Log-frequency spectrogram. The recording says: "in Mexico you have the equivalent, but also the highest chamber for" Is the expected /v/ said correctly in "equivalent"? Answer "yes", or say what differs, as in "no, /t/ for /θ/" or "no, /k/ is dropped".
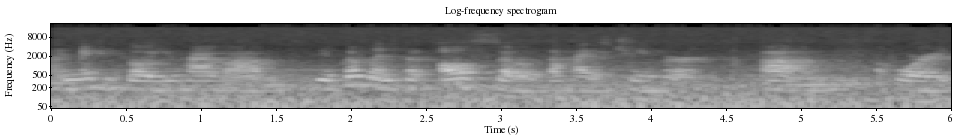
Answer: yes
